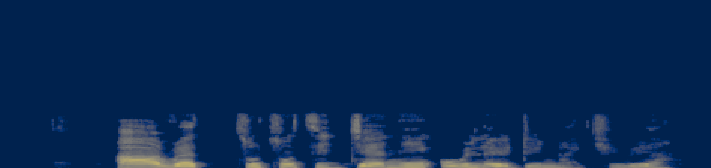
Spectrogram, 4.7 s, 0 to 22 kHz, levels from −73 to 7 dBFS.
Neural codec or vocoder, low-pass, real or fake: none; 7.2 kHz; real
